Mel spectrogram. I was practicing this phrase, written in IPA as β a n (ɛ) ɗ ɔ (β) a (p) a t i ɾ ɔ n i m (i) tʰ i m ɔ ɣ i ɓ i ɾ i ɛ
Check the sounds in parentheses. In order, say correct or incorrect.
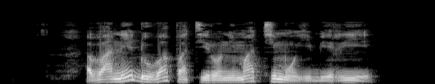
correct, correct, correct, incorrect

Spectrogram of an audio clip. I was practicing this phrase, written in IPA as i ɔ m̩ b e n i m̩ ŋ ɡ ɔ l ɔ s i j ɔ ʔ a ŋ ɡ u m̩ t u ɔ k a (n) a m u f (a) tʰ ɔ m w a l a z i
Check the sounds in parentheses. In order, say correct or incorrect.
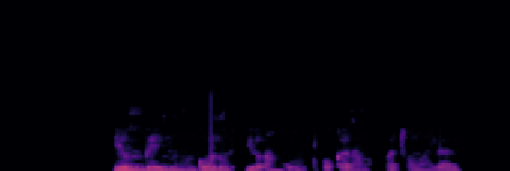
correct, correct

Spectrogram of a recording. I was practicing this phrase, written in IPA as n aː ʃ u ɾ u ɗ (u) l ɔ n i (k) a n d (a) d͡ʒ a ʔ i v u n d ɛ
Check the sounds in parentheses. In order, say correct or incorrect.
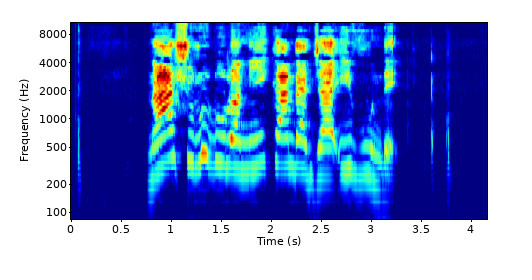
correct, correct, correct

